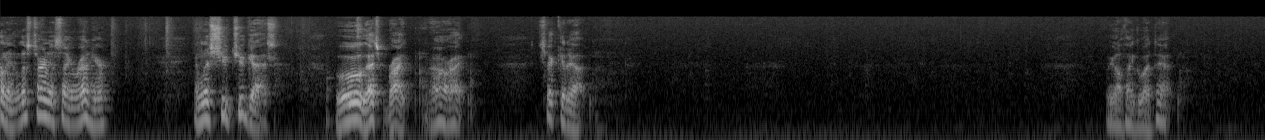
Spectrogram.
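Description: An older man talks close to a microphone, calmly and in short bursts.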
